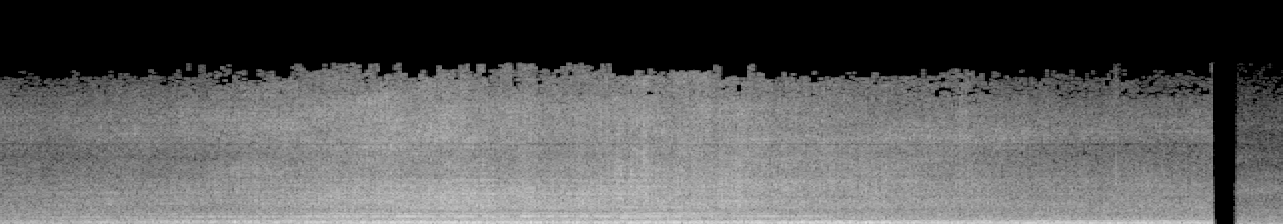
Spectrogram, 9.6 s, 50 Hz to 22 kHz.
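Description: Hiroshima Electric Railway streetcar no. 1905 passing close by on grass-covered track: wheel-on-rail rumble with a steady motor whine, swelling to its loudest a few seconds in as the tram goes by, then easing as it moves off. The sound breaks off abruptly near the end.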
